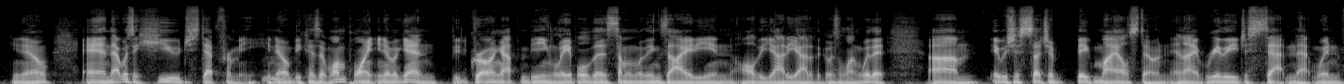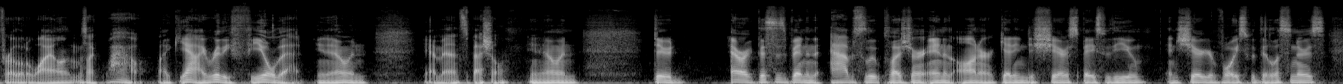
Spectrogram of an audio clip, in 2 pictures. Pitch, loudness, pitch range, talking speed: 85 Hz, -20 LUFS, 80-90 Hz, 230 wpm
